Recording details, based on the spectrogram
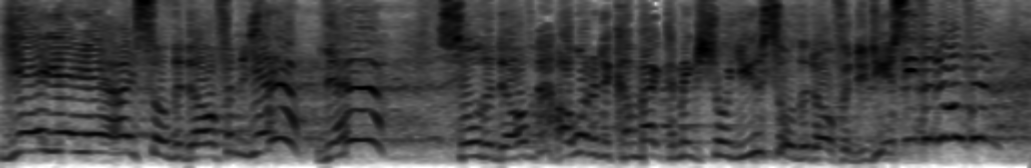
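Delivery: mocking, very high-pitched squealing squeak.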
